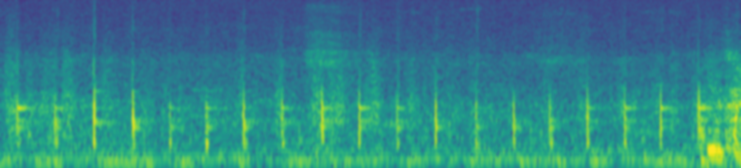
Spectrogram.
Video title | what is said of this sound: Situs Megalitikum Gunung Padang - Pusat Peradaban Dunia Ada Disini??? | karena sekarang lagi hujan jadi batunya basah makanya suara yang dihasilkan pun tidak nyaring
